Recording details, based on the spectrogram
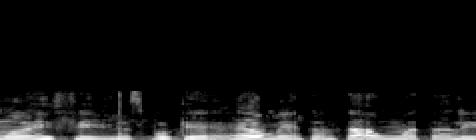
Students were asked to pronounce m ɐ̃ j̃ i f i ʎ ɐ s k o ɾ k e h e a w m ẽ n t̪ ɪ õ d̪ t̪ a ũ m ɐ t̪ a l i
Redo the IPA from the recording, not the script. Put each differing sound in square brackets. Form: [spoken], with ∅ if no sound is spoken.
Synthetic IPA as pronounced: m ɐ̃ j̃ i f i ʎ ɐ s [p] o ɾ k e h e a w m ẽ n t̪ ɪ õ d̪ t̪ a ũ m ɐ t̪ a l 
